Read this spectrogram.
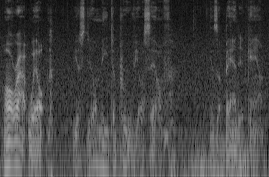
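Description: Very deep, gravelly man commentating over game noise. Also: lively intonation, takes it slowly. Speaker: gameplay host playing a roleplay character. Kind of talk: in-character game commentary, muttered asides. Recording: rain and loud game noise behind. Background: game sound with rain.

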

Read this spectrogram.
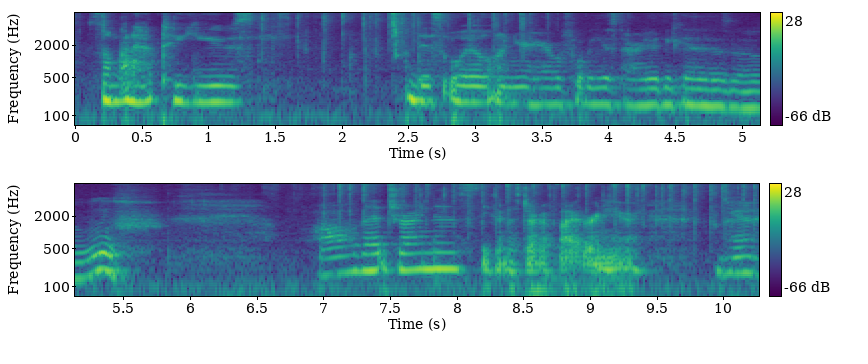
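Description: A woman in her twenties doing an ASMR roleplay as a catty hairdresser friend, soft-spoken and often whispering, with condescending, passive-aggressive delivery. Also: on the low side, a little hiss or hum. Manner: condescending, passive-aggressive, drawn-out backhanded remarks.

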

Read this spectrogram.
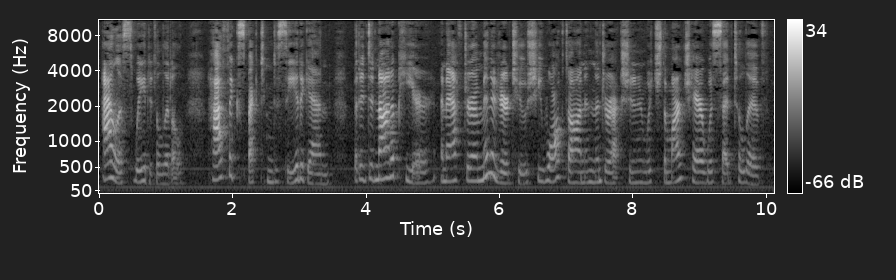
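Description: A woman's voice: mid-range voice, moderate pace, pushed and bright. A young adult woman hosting a children's read-aloud, reading a story indoors at a little distance from the mic. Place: small living room, indoors. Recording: faint noise, home livestream.

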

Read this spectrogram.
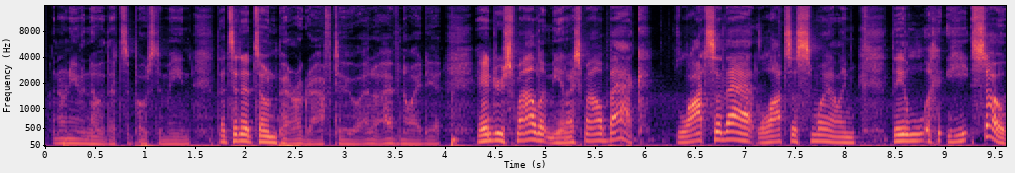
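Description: Male reader-commentator, mid-pitched and very animated, sardonic and conversational. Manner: amused, sarcastic, breaks off to comment. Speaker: host reading fan fiction aloud with commentary. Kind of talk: dramatic reading with casual mocking asides.

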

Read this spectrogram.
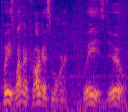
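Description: A man's voice: mid-range voice, lively intonation, slow, a little mellow, faint music behind. A man giving casual, grumbling, sarcastic let's play commentary as he plays a video game. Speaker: gaming video host playing a boss fight. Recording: clear background game noise. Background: video game sound.

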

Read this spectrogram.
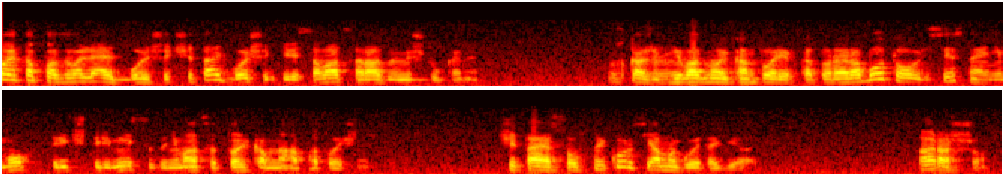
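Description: A man's voice: fairly high pitch, breathy edge, dry recording. A man in his thirties with a Ukrainian accent, giving a programming lecture in a frank, wry, loosely rambling way with fillers. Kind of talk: conversational lecture. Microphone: voice-over for a screen recording. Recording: dull lo-fi lecture recording.

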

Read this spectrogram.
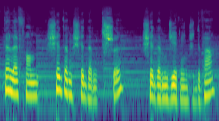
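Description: A man's voice: medium pitch, expressive, unhurried. A man reading scripted closing credits as an announcer. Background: guitar music.

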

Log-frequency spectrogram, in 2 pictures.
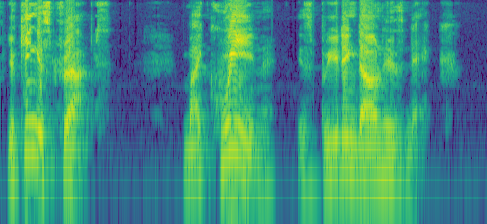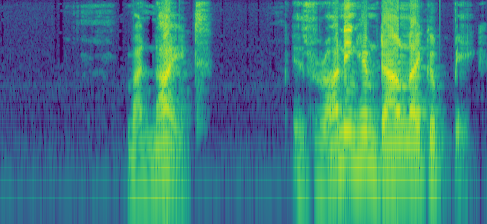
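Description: A man performing a theatrical monologue as a smug, menacing schemer, taunting his victim in a deliberate, sardonic way. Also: fairly high pitch, fairly bright tone, heavily acted.

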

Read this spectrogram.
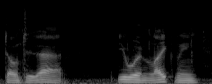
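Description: A man's voice: deep voice, level tone, unhurried, dark tone. A man in his thirties giving casual, jittery, profane gameplay commentary, often talking to himself. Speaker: gaming host. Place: room at home.

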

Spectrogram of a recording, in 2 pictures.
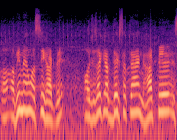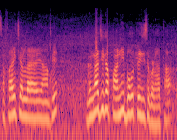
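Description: A man, explaining things as a travel guide to camera, with pauses and English words mixed in. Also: high voice, a little mellow. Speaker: tour company host and guide. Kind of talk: informational travel vlog to camera. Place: outdoors on open riverside steps. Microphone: clip-on wireless lapel mic. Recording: noisy outdoor ambience, distant engines.

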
